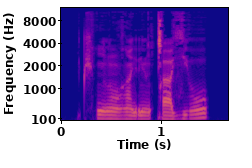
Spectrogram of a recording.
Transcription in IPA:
t͡ʃʰ ĩ l õ ʁ ã rʲ õ ǀ a zʲ o

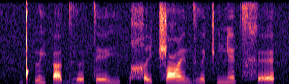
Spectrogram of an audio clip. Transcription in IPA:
ǃʼ ɨ˧ j ʔ a˩ dʱ ɘ˩ t e˧ j | χ i˩˥ t͡ʃ ʕ ẽ˧ dʱ ɘ˧ t͡ʃ ɲ ẽ˥˩ t͡s x ɛ˩˥

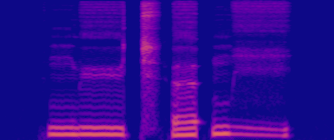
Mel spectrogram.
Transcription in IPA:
ŋ͡m yː t͡sʼ œ ʔ m i̤

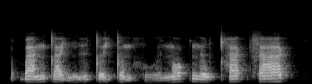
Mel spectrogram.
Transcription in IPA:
ɓ a˨˦ ŋ t̪ a̰˧˨ j ŋ ɨ̰˧˥ t̪ ə̰˧˥ j t̪ ə̰˧˨ m h ṳ˨˩ ə̯ n ɔ˦˥ k̚ n ə˧ w t̪ʰ a˦˥ k̚ s a˦˥ k̚

